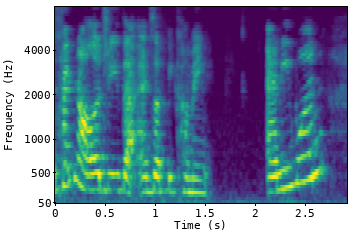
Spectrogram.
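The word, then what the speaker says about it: NeOne: And it's a technology that ends up becoming Anyone, but it's spelled N-E-O-N-E, like N-E-1.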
